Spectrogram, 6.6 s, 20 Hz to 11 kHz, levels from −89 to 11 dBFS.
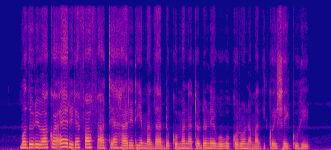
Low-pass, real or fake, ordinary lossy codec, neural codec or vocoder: none; fake; none; vocoder, 22.05 kHz, 80 mel bands, WaveNeXt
